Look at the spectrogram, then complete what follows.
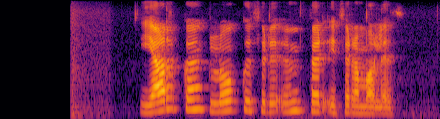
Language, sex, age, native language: Icelandic, female, 50-59, Icelandic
